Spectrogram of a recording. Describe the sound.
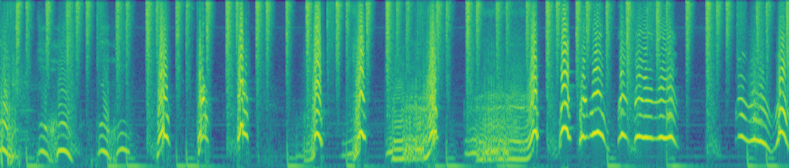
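Dog barking loudly in a steady rhythmic series of many repeated woofs, with a rougher, denser stretch midway and higher, drawn-out yelping barks toward the end.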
